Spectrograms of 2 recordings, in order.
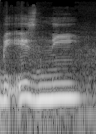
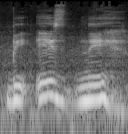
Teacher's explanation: वक्फ़ की वजह से आखिरी हर्फ साकिन हो गया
